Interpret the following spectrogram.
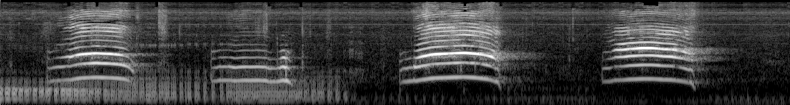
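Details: Kitten calling for its mother: four arched, tonal mews, the first two shorter and overlapping a low rumbling murmur, the last two louder and clearer, spaced roughly a second apart.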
